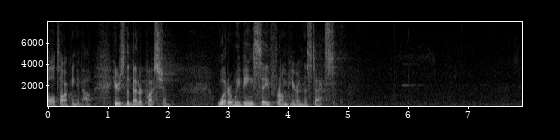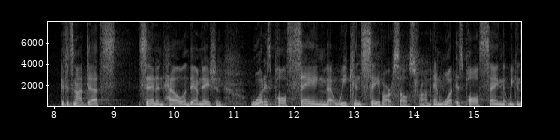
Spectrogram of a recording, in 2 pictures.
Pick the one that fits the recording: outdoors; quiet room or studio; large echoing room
large echoing room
